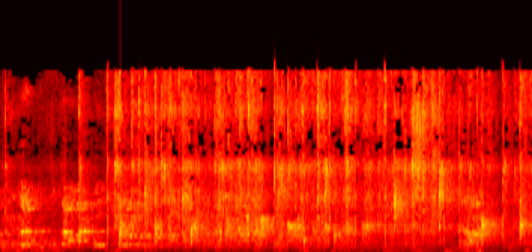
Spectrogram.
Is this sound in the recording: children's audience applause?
yes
